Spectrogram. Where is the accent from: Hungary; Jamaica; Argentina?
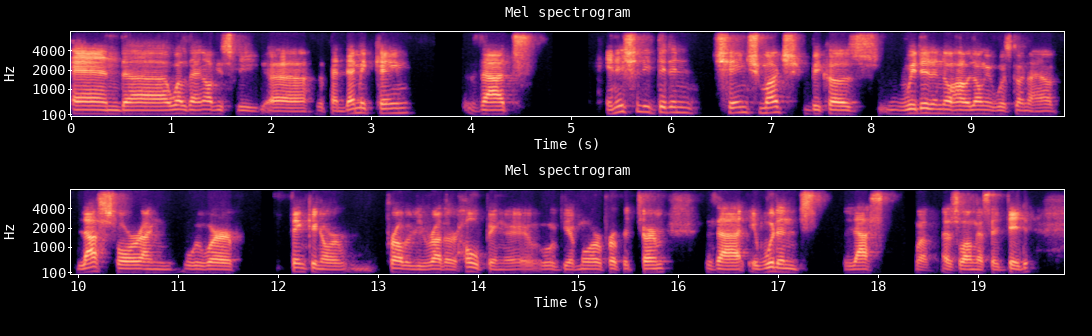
Argentina; English is a second language; moved away as an adult; also born or lived in United States; now in Italy; I'm originally from Argentina. I was trained as an engineer and an economist there. I moved to the US, I did a business school there. And after business school, I moved to Italy, where I'm living right now.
